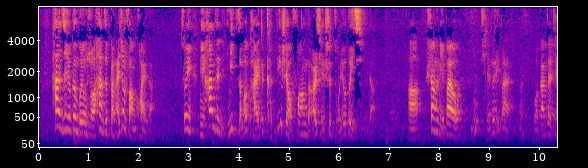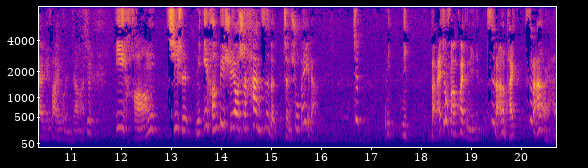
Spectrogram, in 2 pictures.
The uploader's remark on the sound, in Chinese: 于 7 月 16 日在同济大学中芬中心开讲。本期节目为现场录音的精选剪辑版。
